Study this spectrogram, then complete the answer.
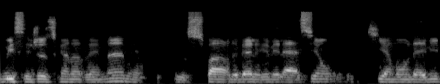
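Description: At a moderate pace, a man speaks in a medium pitch with a dry, close sound and no echo. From Quebec, Eastern Townships (Waterville). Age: 40s. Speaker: baseball coach. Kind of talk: interview. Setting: video call from a bus.

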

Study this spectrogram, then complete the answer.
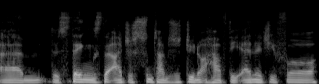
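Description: A man with a northwest English accent speaks fairly quickly in a dark, mellow tone, pitched fairly low with monotone, flat intonation. The sound is dry and close with no echo, and the background is quiet. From northwest England, Cheshire. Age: 30s. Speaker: person living with MS. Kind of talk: casual chat.

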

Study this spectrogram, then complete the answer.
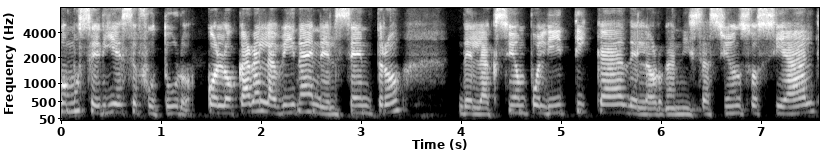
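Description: A woman with an ordinary speaking voice talks at a fairly slow pace and a medium pitch. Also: ordinary pitch variation. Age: 40s. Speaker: feminist foundation staff. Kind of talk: interview.

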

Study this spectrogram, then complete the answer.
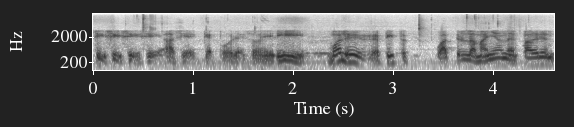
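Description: The pace is moderate, and the sound is dry and close with no echo. Noticeable background noise runs underneath. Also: man. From El Salvador. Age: 70s. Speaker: caller. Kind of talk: testimony.

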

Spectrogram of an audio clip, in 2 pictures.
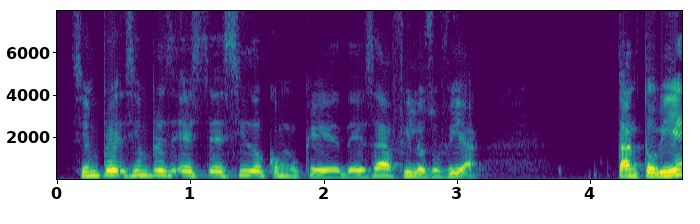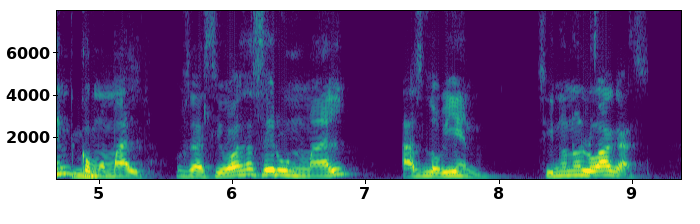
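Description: With a Mexican accent, a man speaks at a fairly slow pace in a high-pitched voice with a dark, mellow tone, ordinary pitch variation, and long, frequent pauses. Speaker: political content creator. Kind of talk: casual chat.

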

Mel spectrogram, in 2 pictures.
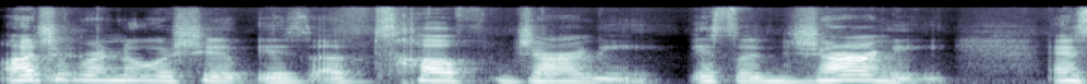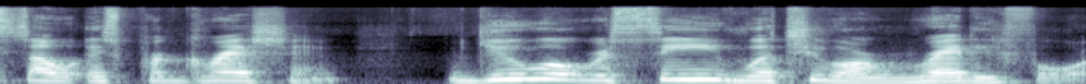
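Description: A woman with an American accent talks at a moderate pace in an unremarkable speaking voice. Her pitch is fairly low, with ordinary pitch variation. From Georgia, US South (Albany). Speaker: business coach and brand strategist. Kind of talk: interview conversation. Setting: remote call.

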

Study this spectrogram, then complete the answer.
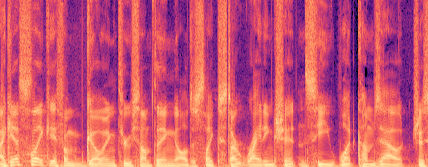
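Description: Medium in pitch, a man uses a normal speaking voice with fairly even intonation, recorded very cleanly against a silent background. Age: 20s. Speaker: musician, band frontman. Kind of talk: casual chat. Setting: studio.

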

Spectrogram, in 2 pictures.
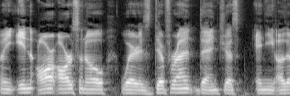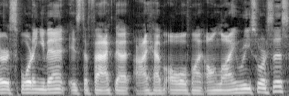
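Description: A man with an American accent, medium pitch and a bright, sharp tone, moderate pace and fairly even intonation, on a very clean recording with a silent background. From US, California Bay Area. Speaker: sports media executive. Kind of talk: interview. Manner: hesitant, many fillers.

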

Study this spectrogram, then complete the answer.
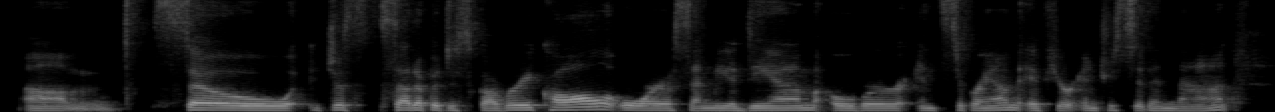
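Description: A woman's very deep, low voice, fairly slow and monotone with flat intonation. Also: quiet background. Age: 50s. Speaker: life coach. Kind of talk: casual interview chat.

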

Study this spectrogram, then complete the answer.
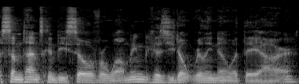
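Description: A man with a Canadian accent has an ordinary speaking voice, a fairly low pitch and ordinary pitch variation. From Canada, Windsor, Ontario. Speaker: actor. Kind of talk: casual interview.

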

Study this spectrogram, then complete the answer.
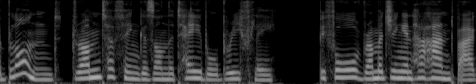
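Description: A natural voice reading out loud, its pitch shifting in a usual way, over a quiet background.

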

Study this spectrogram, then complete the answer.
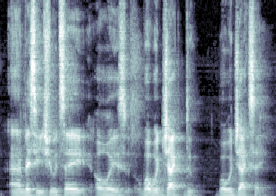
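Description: Audible room echo surrounds a man talking at a fairly quick pace in a fairly low voice. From Morocco, then Montreal as a teenager. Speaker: digital agency owner. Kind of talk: interview. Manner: hesitant, many fillers.

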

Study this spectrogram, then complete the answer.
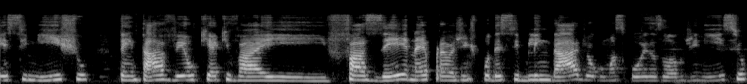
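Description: This woman has an ordinary speaking voice at medium pitch, with fairly even intonation. She speaks at a fairly slow pace, and the sound is dry and close with no echo. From Brazil. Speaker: web TV team member. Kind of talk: casual chat.

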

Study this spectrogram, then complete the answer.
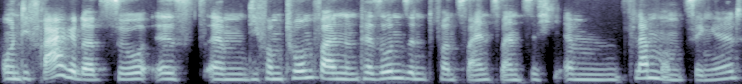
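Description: A woman speaks at a moderate pace in a medium-pitched, somewhat breathy voice with a dark, mellow tone. Her intonation stays fairly even. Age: 20s. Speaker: podcast host, tarot reader. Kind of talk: interview.

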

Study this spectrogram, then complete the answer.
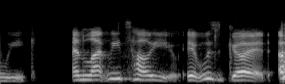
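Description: A woman speaks in an ordinary speaking voice with an American accent. Her pitch is medium and her pace moderate. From Dayton, Ohio. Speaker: dietetics student. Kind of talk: casual chat.

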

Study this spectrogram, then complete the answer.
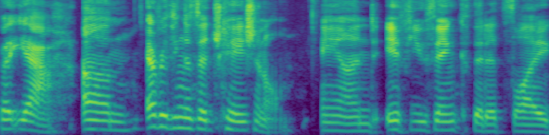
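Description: An ordinary speaking voice from a woman, fairly low in pitch with lively intonation and a moderate pace, on a very clean recording with a silent background. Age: 40s. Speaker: unschooling parent and vlogger. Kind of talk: casual monologue. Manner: casual with frequent fillers.

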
